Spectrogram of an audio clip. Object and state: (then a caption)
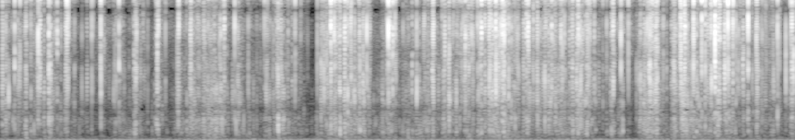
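Plastic-wrapped tissue pack. A Shopkins pocket tissue six-pack in clear plastic film is held and pressed with fingertips and nails to crinkle the wrap. The result is dense, bright, crackling crinkles with no ring, briefly easing around the two-second mark before building again. A steady low hum sits underneath throughout.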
